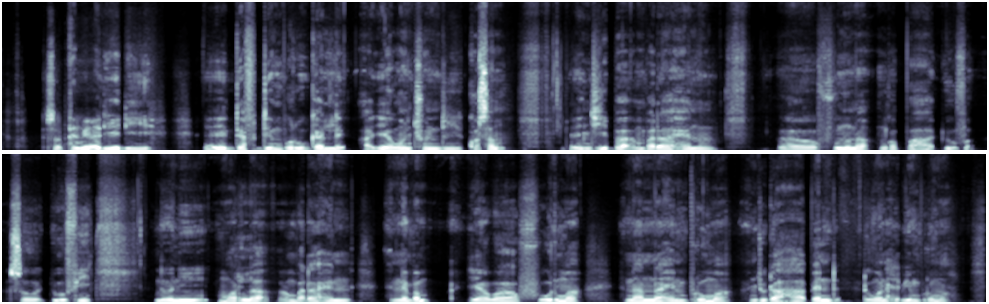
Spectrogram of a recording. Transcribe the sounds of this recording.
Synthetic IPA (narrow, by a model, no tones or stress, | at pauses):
sɔtawiajiɗi | dɛfdɛmbuɾuɡalːɛaʔawant͡ʃondikɔsam | ɛɲd͡ʒiɓambaɗaɦɛn | fununaŋɡɔpːahaʔuːfa | sɔʄufinonimɔɾlambaɗahɛnnɛbam | ʔawafuɾma | nanːahɛnbuɾuma | ɲd͡ʒuɗahaɓɛndɛ | ɗuwɔnaɦeɓimbuɾuma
